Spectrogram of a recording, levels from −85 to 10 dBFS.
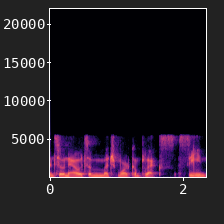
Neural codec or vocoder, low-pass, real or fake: none; 5.4 kHz; real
